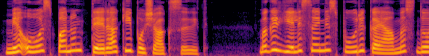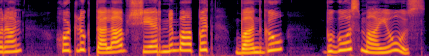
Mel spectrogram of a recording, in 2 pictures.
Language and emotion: Kashmiri, sad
